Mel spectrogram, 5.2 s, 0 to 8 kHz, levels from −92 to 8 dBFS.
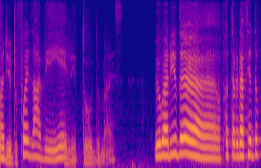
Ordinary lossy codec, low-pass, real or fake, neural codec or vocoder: none; none; fake; codec, 16 kHz, 0.5 kbps, X-Codec, HuBERT features, trained on LibriSpeech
